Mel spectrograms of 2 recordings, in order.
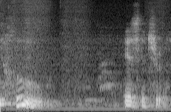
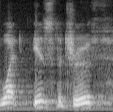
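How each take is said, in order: First: "Who" set apart, then a long pause; "Who" stressed, the rest falling away. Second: Slow question with "is" lifted; "is" stressed, unhurried. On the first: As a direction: land on "Who", pause, finish softly. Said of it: "perhaps we should be asking". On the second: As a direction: lean on the word "is" in a measured question. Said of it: "Instead of asking". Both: Shown as a demonstration.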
